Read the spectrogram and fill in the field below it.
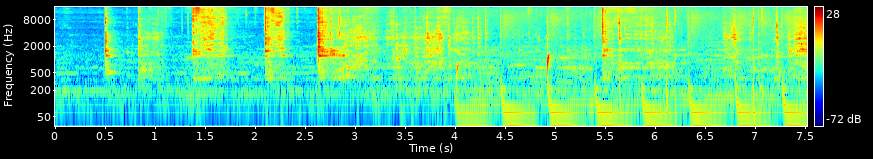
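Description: Pepper rasam with tamarind water being stirred in a pot on high flame: a steady scraping stir over a constant sizzling bubble, with a few sharp spoon clinks on the pot rim early on, close and alone.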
